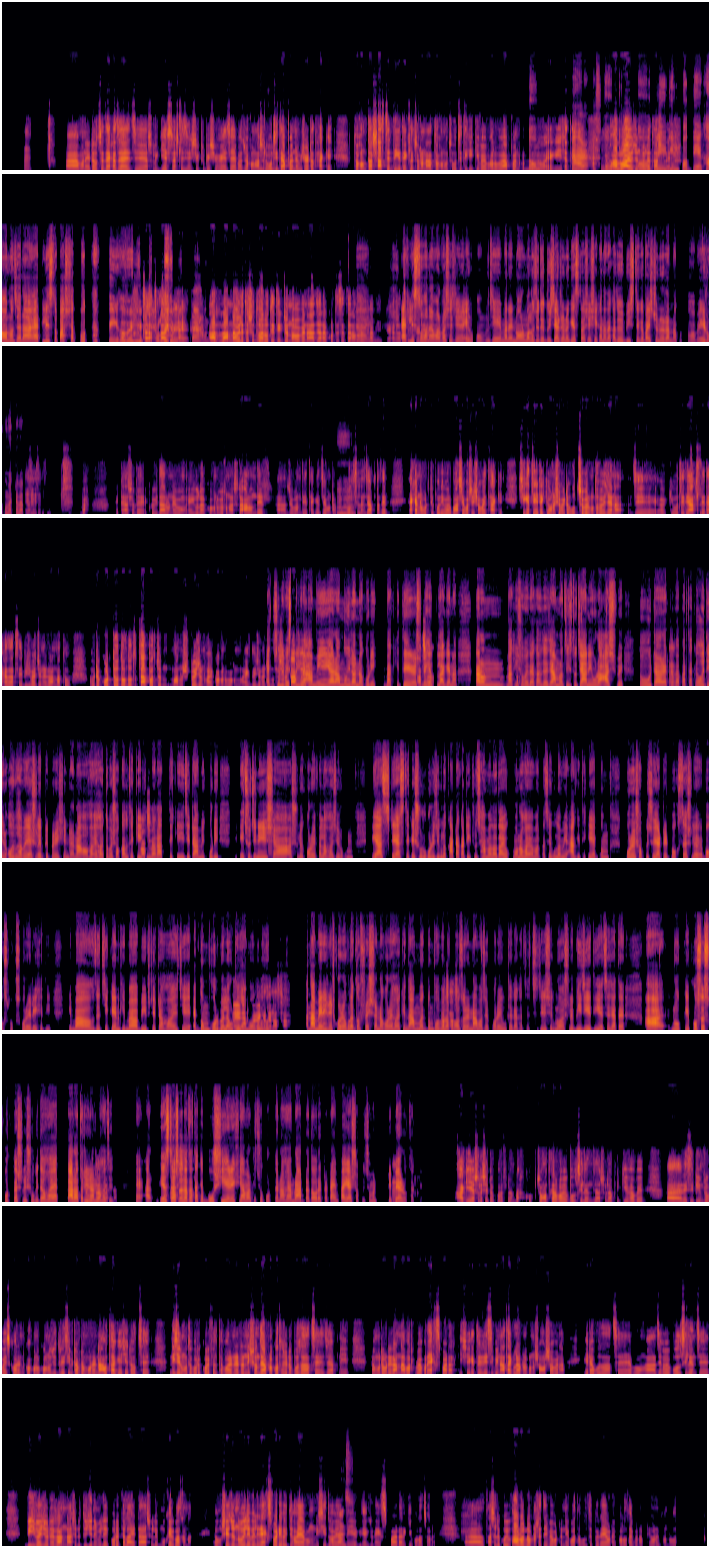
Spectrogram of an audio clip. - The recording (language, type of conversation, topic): Bengali, podcast, রেসিপি ছাড়াই আপনি কীভাবে নিজের মতো করে রান্না করেন?
- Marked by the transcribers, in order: laughing while speaking: "থাকতেই হবে"; laughing while speaking: "তা তো লাগবেই, হ্যাঁ"; chuckle; unintelligible speech; lip smack; tapping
